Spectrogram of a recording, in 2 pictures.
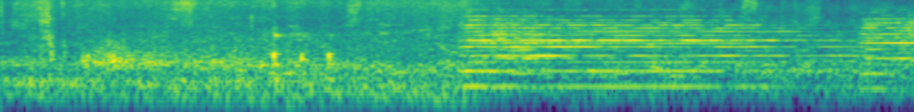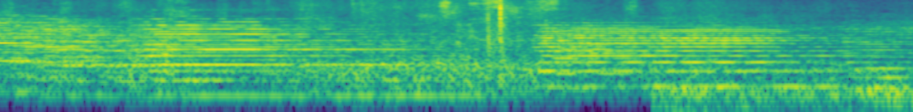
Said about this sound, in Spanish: Con esto está concluyendo ya esta celebración. Escuchamos al órgano.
